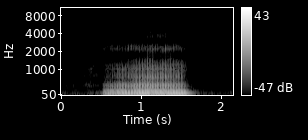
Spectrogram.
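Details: Single long, loud, low rattling snore from a sleeping, dreaming Bernese Mountain Dog lying with his tongue out.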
